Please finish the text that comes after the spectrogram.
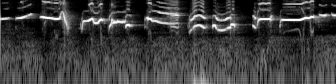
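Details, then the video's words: Oriental magpie-robin with a forest-type voice, singing to call the flock: loud, varied whistled phrases that rise and fall, broken by short gaps and sharp trills, in a quiet setting. "Chòe than hót giọng rừng"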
